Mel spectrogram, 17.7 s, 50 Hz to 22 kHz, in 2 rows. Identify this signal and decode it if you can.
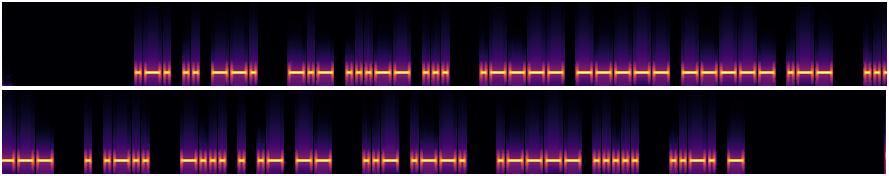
Morse code, heard as a keyed tone, about 25 wpm, 700 Hz. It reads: RIG K3S 100W 2 EL BEAM UP 15 FT
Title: Practice QSO - Exchange 2 - Info - 25wpm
